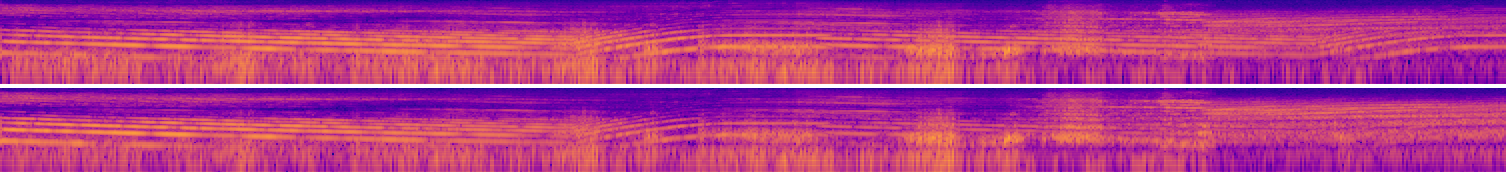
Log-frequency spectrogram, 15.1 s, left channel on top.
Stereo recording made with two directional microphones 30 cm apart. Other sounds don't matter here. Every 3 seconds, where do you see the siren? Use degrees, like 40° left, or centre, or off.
10° right, 30° left, 50° left, 60° left, 70° left.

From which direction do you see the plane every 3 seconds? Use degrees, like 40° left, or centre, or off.
50° left, 40° left, 20° left, 10° right, 50° right.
